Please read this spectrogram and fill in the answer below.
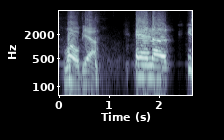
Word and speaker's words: Loeb: Loeb, yeah.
